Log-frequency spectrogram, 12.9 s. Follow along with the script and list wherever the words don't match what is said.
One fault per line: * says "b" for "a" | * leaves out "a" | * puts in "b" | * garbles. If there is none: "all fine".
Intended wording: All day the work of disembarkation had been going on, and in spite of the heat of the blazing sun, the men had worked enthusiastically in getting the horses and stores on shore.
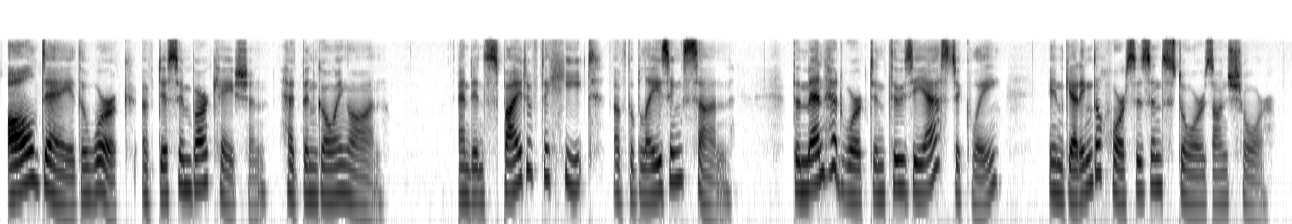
all fine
